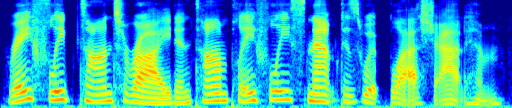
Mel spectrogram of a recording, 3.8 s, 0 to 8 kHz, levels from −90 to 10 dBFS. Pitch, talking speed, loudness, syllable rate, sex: 180 Hz, 205 wpm, -20 LUFS, 5.1 syllables/s, female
